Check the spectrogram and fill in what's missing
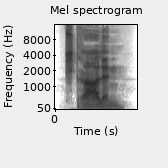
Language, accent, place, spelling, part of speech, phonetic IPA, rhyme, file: German, Germany, Berlin, Strahlen, noun, [ˈʃtʁaːlən], -aːlən, De-Strahlen.ogg
- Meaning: plural of Strahl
